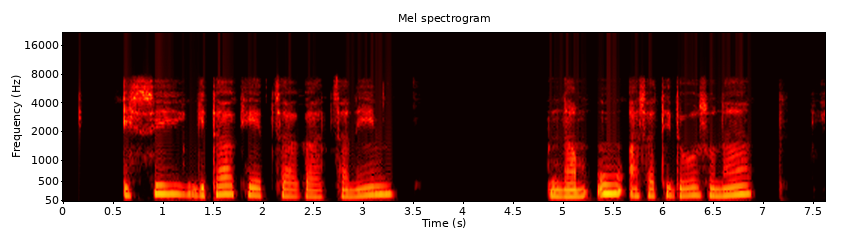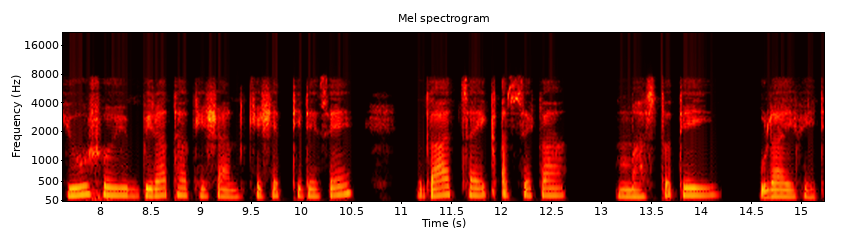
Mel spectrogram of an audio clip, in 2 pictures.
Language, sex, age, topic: Gamo, male, 18-24, government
